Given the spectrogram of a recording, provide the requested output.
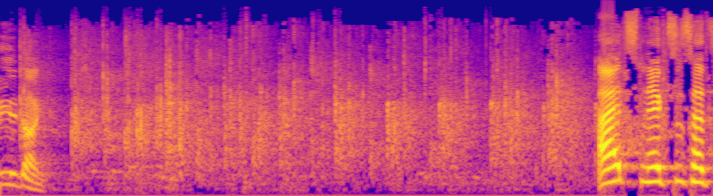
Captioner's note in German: Beifall DIE LINKE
